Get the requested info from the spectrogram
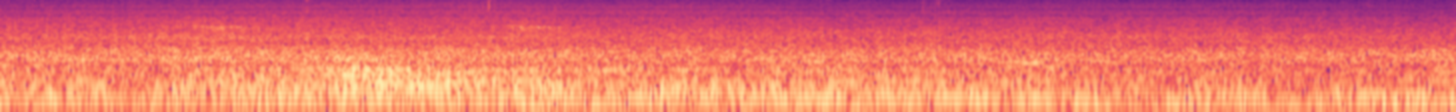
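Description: Steady road traffic noise: a continuous rumble of vehicle engines and tyres.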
